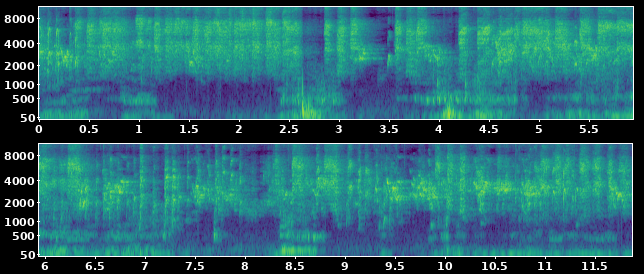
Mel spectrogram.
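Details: Long stretch of happy budgerigar flock chatter, a steady dense mass of scratchy high twitters and squawks with occasional softer dips.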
